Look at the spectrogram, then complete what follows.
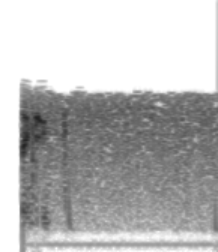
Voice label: Highway Patrol, Phoenix Metro West Area, scanner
